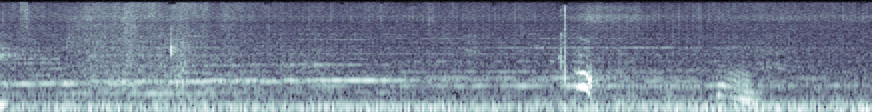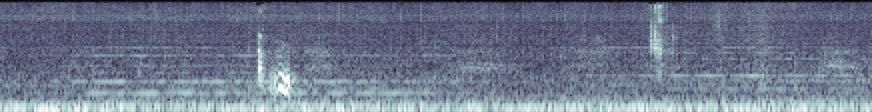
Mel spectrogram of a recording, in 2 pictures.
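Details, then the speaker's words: Someone with hiccups: two brief, sharp hiccup sounds about three seconds apart over soft background music and room noise. "Oh, were you having the hiccups?"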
